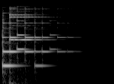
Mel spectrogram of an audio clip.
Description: Sound effect of "Coin Small Group Appear" in Super Mario 3D Land
SM3DL_Coin_Small_Group_Appear.oga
